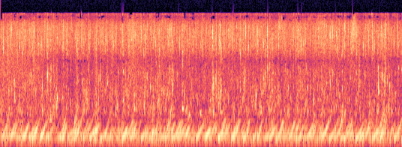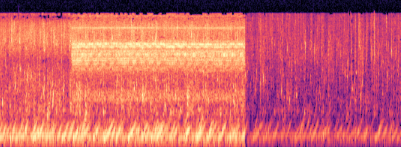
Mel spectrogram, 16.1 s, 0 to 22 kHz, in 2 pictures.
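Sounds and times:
high electronic whine: 9.5s - 13.0s.

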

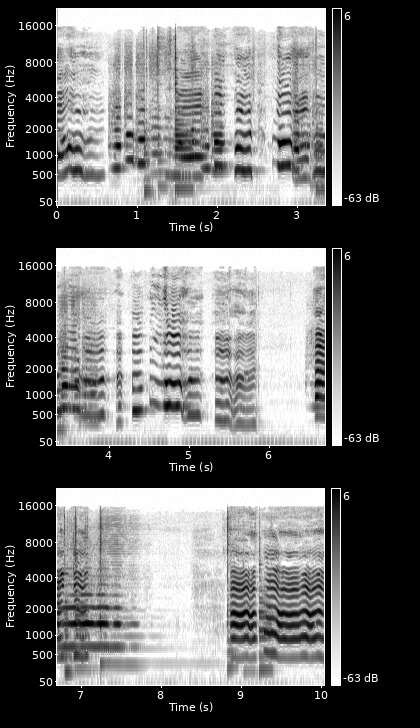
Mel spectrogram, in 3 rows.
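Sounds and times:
woman singing wordless phrases: 0.0s - 7.5s, 8.8s - 10.0s.

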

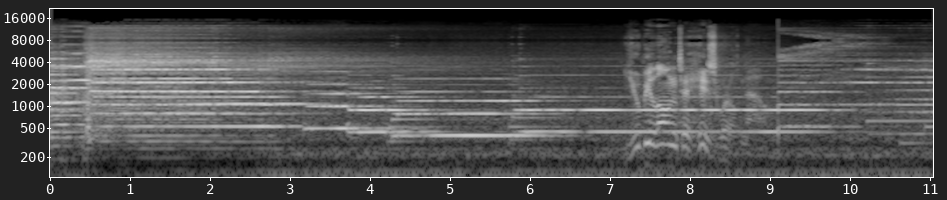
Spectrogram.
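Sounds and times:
orchestral sustained chords: 0.0s - 11.0s.

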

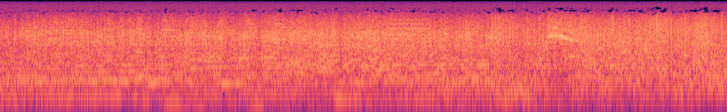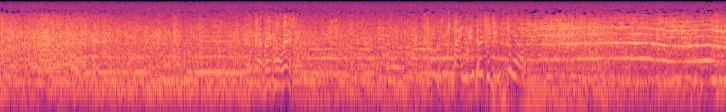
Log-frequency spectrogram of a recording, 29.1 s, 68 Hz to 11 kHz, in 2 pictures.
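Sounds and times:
aircraft dive and bomb blast: 0.0s - 21.3s
orchestral film music: 0.0s - 29.0s.

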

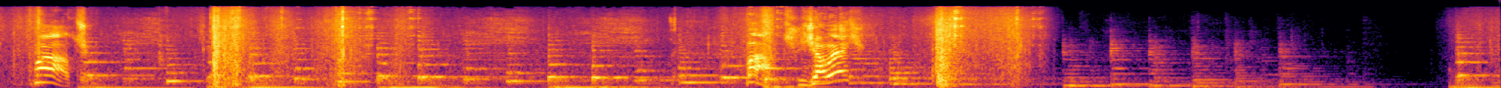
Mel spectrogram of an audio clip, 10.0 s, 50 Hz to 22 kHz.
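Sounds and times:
plucked string music: 0.6s - 10.0s
tent swishing through air: 1.4s - 2.9s, 6.1s - 7.0s.

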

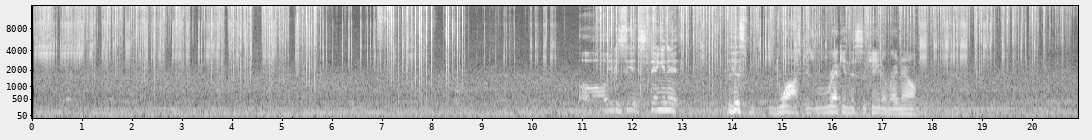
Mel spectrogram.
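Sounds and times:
cicada distress buzz: 0.0s - 8.0s, 9.4s - 20.9s
sharp clicks: 0.0s - 10.7s, 11.3s - 20.9s.

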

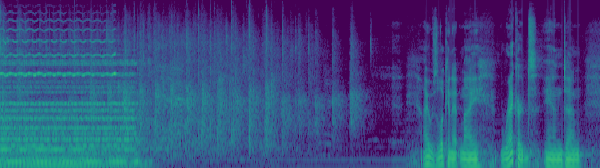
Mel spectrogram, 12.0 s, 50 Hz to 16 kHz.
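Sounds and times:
violin piece with accompaniment: 0.0s - 3.0s
applause: 0.0s - 7.4s.

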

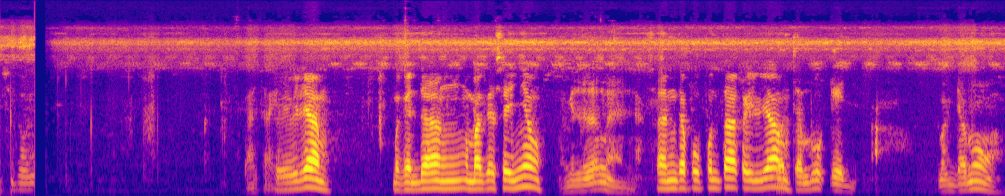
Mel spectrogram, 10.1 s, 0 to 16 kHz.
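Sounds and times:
insects chirring: 0.0s - 10.0s
man's voice: 4.0s - 8.5s.

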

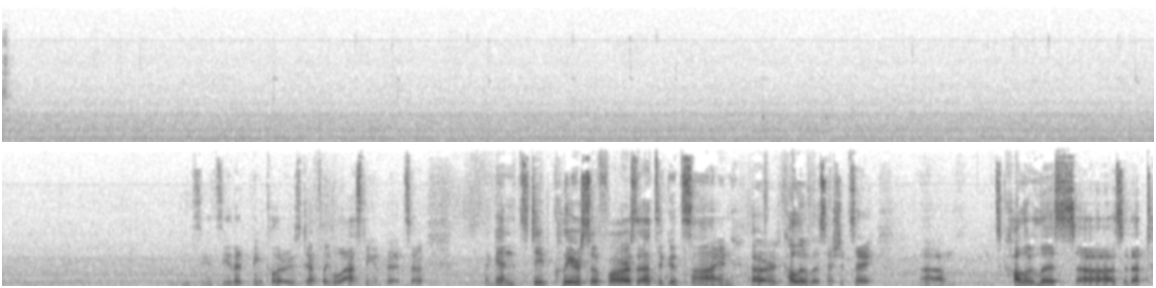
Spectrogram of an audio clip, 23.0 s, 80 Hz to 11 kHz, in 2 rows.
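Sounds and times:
low hum and hiss: 0.0s - 23.0s.

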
